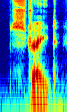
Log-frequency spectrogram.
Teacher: You have to hiss the s, tap the t behind the teeth, and immediately curl the tongue backward for the R, straight. It's three distinct micro movements in a fraction of a second. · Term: consonant cluster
